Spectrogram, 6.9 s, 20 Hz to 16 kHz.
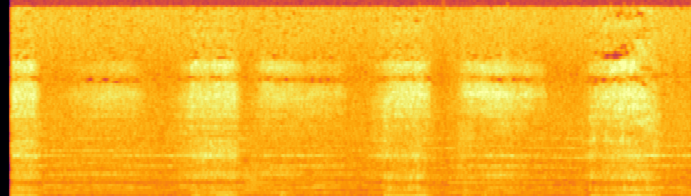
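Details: Sleeping puppy snoring: soft, rhythmic snores at about 30 breaths a minute, with faint steady background music.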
